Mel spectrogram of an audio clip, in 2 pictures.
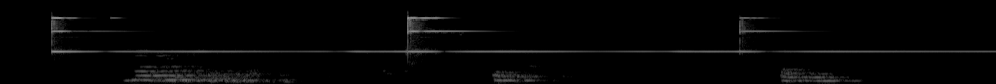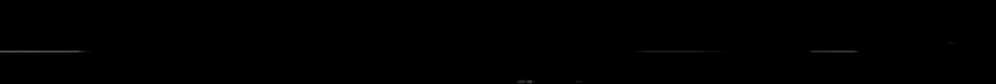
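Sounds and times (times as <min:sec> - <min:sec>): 
bright chime struck during prayer service: 0:00.6 - 0:09.6.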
